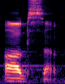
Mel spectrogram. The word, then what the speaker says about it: AUG-50M3: This is just a combination of AUG and awesome in lead speak, meaning it's pronounced awesome.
